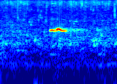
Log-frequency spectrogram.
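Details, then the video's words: A European Bee-eater in Greece, one of three birds contesting a single nest, gives a single short, liquid, slightly rolling note, mid-pitched and clear, over a soft background hiss like trickling water. "Μελισσοφάγος Φωνές - European Bee-eater calls"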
